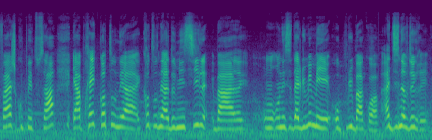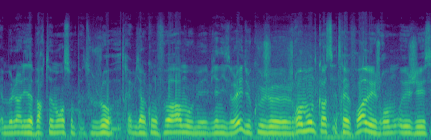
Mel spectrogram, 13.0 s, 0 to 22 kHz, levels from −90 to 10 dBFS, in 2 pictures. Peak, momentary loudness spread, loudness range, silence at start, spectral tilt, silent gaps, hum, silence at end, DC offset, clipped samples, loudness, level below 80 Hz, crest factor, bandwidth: 0 dBFS; 8 LU; 4 LU; 0 s; -6 dB/octave; none; none; 0 s; under 0.1%; under 0.1%; -13 LUFS; -36 dBFS; 12 dB; 13 kHz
